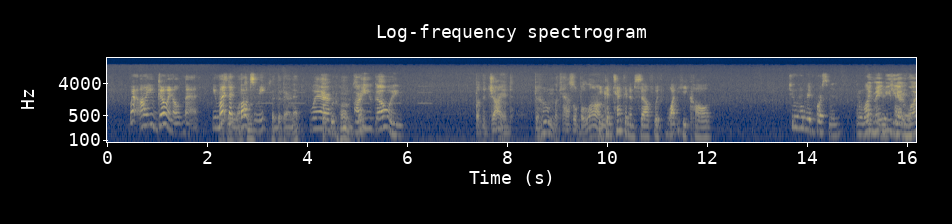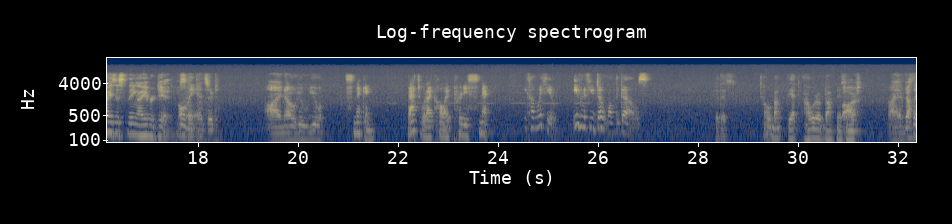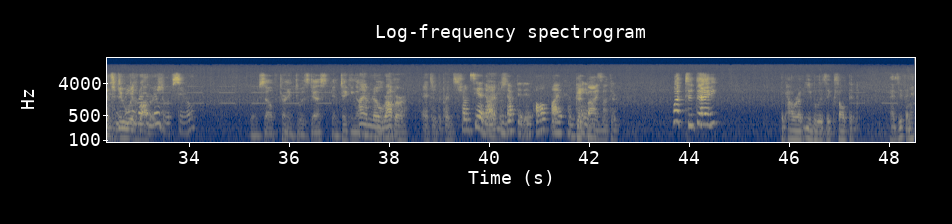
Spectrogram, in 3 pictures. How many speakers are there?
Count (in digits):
7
